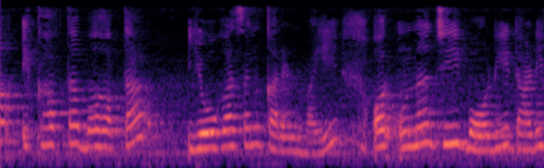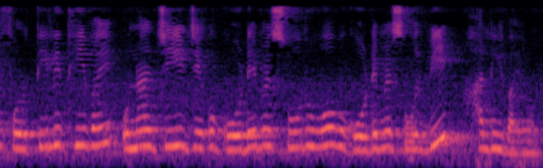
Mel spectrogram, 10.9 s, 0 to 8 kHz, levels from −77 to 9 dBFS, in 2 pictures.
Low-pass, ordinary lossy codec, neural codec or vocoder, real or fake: 7.2 kHz; MP3, 32 kbps; none; real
